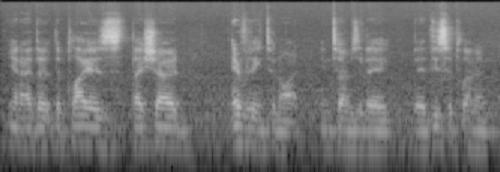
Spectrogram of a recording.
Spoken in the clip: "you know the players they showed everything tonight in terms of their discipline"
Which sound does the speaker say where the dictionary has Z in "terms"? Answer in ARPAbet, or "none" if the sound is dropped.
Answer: Z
